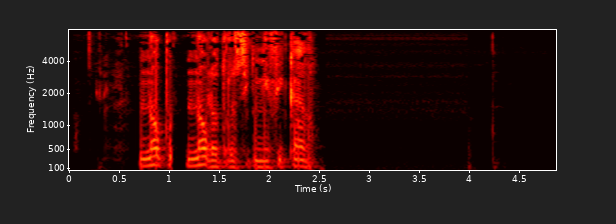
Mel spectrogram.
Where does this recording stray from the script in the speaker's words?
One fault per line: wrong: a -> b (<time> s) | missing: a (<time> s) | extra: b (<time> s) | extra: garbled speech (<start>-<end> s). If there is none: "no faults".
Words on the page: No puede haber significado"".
extra: otro (1.4 s)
